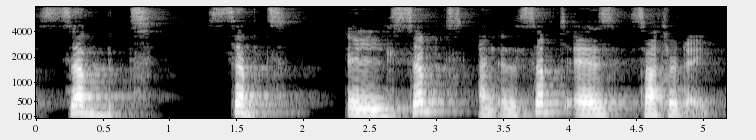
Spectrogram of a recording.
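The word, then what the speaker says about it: السبت: ba with no vowel, so it's sabt, sabt, il sabt, and il sabt is Saturday, il sabt.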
